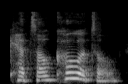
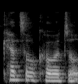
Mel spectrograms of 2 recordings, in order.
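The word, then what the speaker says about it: Quetzalcoatl: The Olme were also the first to depict Ketzel coatal in their carvings. Kettzel Cole is spelled q u e t z a l c o a t l and it's a nawatt word.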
